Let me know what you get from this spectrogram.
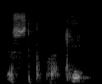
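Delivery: very soft, whispered aside to self; barely audible self-talk; muttering to self. Real, not acted. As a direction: murmur it under your breath while setting up. Talking to self while setting up.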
